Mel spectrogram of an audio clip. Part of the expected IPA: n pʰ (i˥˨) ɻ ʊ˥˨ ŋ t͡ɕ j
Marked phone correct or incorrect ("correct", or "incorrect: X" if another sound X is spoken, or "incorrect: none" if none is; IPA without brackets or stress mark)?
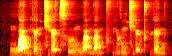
incorrect: i˨˦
